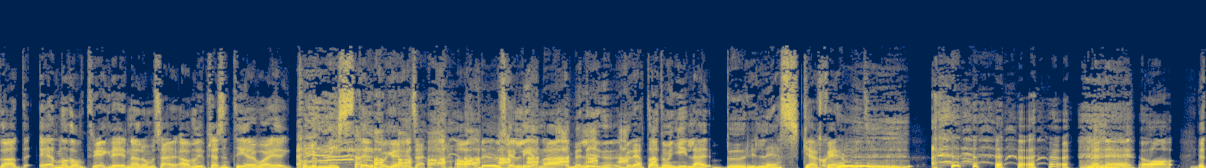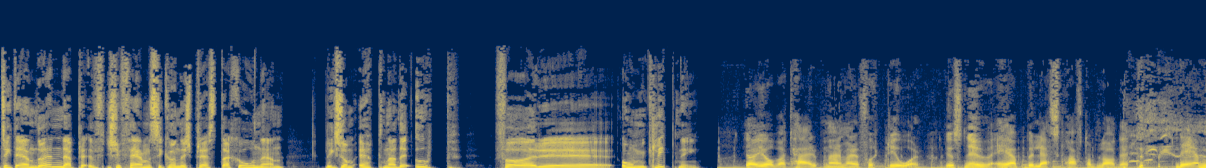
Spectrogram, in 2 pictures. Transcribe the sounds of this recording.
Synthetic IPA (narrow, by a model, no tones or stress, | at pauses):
d̪oat̪ɛnːavd̪ɔmt̪ʰɾeːɡɾɛjːəɳaɖ̪ɔmsæ̰ːɾɑ̰ːmɛnvɪpʰɾɛsɛnt̪ʰeːɾad̪əvoːɾakʰɔlɵmnɪst̪əɾpʰɔɡɾɛjːənsæːɾɑːd̪skaleːnamɛliːnbɛɾɛt̪ːat̪̚d̪ɔmjɪlːaɾbɵɾlɛskaɧɛmt̪ | mɛnjɑːjɑːɡ̚t̪ʏk̚t̪əɛnd̪od̪ɛnd̪æːɾpʰɕɵfɛmːsɛkʰɵnd̪əʂpʰɾɛst̪aɧuːnə̰n | lɪksɔmœpnad̪əʔɵpː | fœɾ | ɔmːkʰlɪpnɪ̰ŋjɑːhaɾjɔbːat̪hæːɾnæɾma̰ɾəfœʈːɪo̰ːɾjɵst̪nʉ̟ːæ̰ɾjapʰɔbœlɛsk̚pʰɔaft̪ɔmblɑ̰ːd̪ət̪d̪ɛæ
